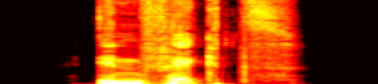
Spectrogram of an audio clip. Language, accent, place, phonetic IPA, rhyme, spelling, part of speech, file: German, Germany, Berlin, [ɪnˈfɛkt͡s], -ɛkt͡s, Infekts, noun, De-Infekts.ogg
- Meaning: genitive singular of Infekt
